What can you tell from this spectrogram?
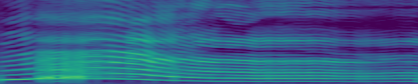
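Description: Soft, whimpering crying of a little girl hiding behind a sofa: a single drawn-out, high wavering wail that rises slightly, then slowly sinks lower in pitch over about two seconds, heard on its own with no talking.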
